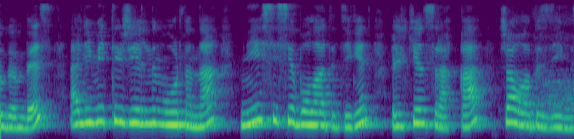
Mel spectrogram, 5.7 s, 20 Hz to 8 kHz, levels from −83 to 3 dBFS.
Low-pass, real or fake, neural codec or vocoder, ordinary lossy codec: 7.2 kHz; real; none; MP3, 64 kbps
